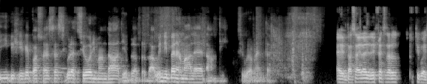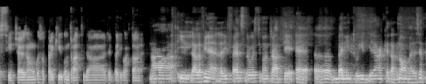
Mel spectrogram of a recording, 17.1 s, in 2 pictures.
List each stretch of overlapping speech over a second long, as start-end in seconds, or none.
none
